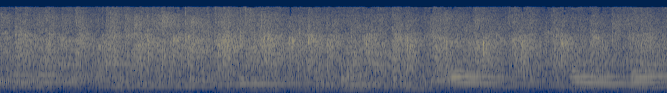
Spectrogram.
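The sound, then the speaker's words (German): Church audience clapping hands in praise during a bilingual English and German service, a dense, sustained wash of applause that stays loud and even throughout, with some sustained vocal tones mixed in. “Let's give the Lord a hand. Lassen Sie uns die Hände klatschen zum Herrn.”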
